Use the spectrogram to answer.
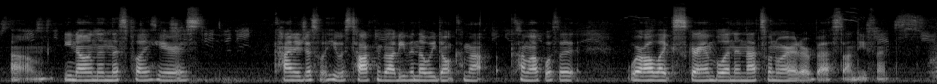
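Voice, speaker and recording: A soft-spoken woman at a medium pitch, monotone and flat, at a fairly quick pace with noticeable background noise. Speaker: college basketball player. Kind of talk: interview.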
